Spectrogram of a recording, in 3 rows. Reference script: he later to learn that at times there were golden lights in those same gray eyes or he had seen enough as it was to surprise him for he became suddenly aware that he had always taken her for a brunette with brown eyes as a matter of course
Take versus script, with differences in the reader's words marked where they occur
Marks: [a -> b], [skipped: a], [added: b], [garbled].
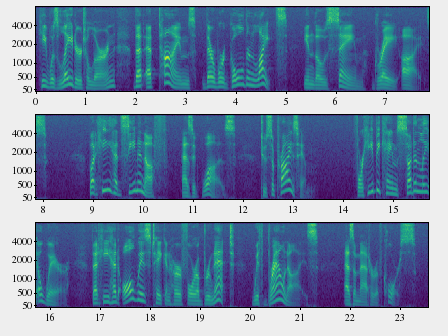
he [added: was] later to learn that at times there were golden lights in those same gray eyes [or -> but] he had seen enough as it was to surprise him for he became suddenly aware that he had always taken her for a brunette with brown eyes as a matter of course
